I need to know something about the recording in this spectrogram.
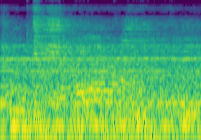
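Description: Breakfast-room ambience: a steady low rumble and hum with voices murmuring in the background.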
